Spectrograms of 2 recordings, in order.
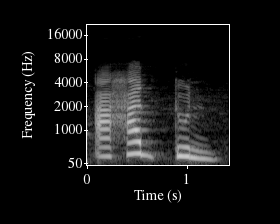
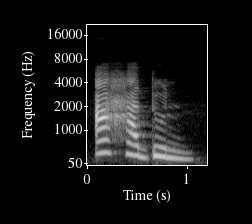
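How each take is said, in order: No difference in how they are said.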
